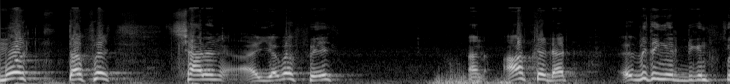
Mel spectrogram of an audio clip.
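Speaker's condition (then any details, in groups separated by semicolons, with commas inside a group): Cerebral palsy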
